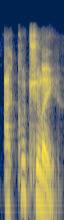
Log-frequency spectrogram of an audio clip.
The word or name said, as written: Accuccelè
